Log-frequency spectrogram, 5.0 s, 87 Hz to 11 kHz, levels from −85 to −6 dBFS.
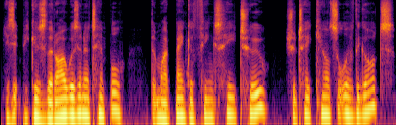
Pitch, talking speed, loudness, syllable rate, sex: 125 Hz, 255 wpm, -18 LUFS, 5.9 syllables/s, male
